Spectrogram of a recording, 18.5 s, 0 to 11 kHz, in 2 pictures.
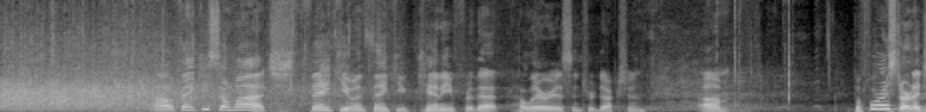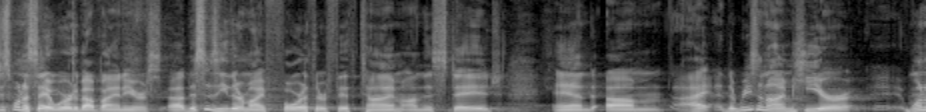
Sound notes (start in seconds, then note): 7.2 laughter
